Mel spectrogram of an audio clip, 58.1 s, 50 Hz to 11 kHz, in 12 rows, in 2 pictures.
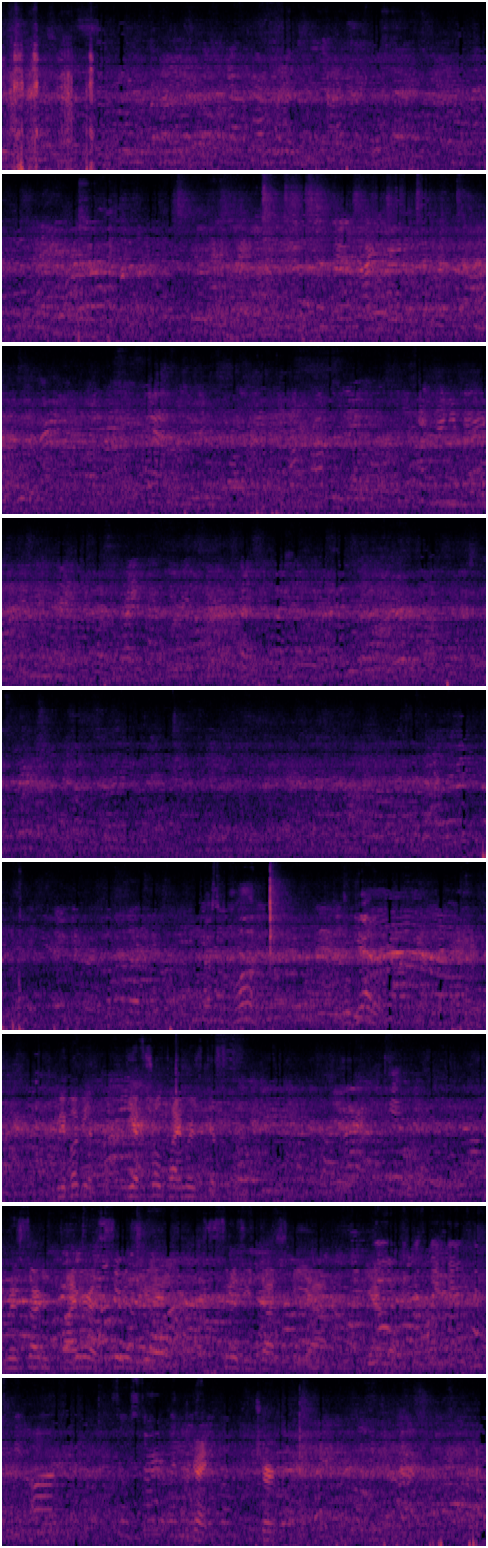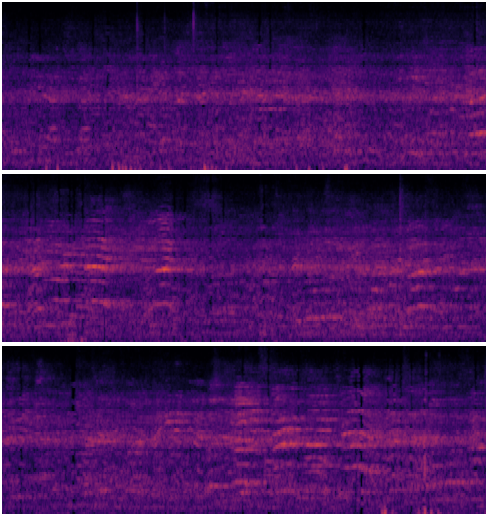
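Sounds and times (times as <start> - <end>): crowd chatter in large hall: 0.0 - 58.0.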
